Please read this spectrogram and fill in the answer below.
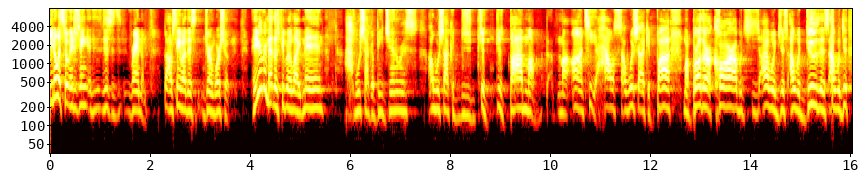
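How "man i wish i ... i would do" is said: put-on slow Southern US accent, Louisiana flavoured. Imitating people who wish they could be generous, in a southern accent. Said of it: "that sounded so Southern".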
